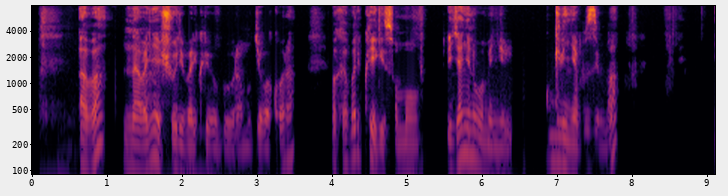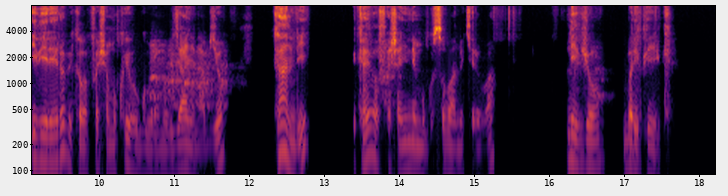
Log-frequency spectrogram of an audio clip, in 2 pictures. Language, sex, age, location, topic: Kinyarwanda, male, 18-24, Nyagatare, health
